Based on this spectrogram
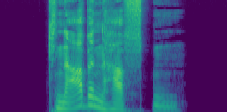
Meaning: inflection of knabenhaft: 1. strong genitive masculine/neuter singular 2. weak/mixed genitive/dative all-gender singular 3. strong/weak/mixed accusative masculine singular 4. strong dative plural
- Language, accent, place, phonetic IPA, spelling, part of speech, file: German, Germany, Berlin, [ˈknaːbn̩haftn̩], knabenhaften, adjective, De-knabenhaften.ogg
